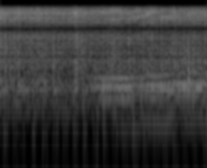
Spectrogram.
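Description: Faint old music plays from the gramophone record.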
